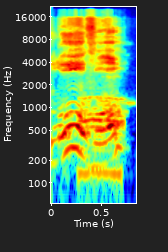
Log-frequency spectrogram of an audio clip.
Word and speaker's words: Louisville: because so I'm from Alexi in Kentucky and Louisville which is the the correct pronunciation L I've always heard um we don't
